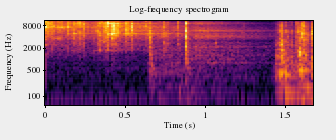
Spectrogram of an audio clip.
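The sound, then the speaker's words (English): Keys jingle with bright metallic rattling as a woman unlocks a brown, unmarked door at the top of a staircase, then a couple of sharp clicks as the lock is worked, ending in a louder burst of clattering keys and a clunk. No one speaks. “undid the lock, and we followed her in.”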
